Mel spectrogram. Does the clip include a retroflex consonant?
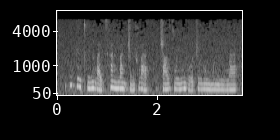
yes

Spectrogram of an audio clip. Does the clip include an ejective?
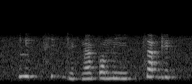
no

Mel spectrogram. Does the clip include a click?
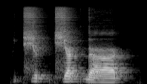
no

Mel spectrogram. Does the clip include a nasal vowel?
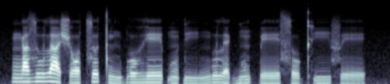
yes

